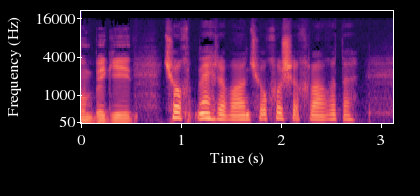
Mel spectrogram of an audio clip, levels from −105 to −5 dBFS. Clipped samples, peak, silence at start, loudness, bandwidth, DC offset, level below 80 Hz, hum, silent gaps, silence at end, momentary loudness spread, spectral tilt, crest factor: under 0.1%; -12 dBFS; 0 s; -29 LUFS; 16 kHz; under 0.1%; -60 dBFS; none; none; 0.05 s; 9 LU; -4.5 dB/octave; 18 dB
